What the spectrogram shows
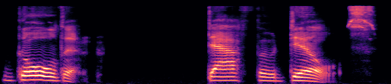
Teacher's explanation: Daff and dills are getting the stress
